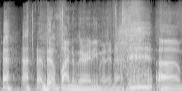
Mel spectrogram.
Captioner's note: laugh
